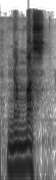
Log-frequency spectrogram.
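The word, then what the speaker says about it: namaḥ: Thì chúng ta, cách chúng ta đọc câu chú này là Namas. Cho dù chúng ta viết chữ Namaha, nhưng mà chúng ta phải đọc là Namas.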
